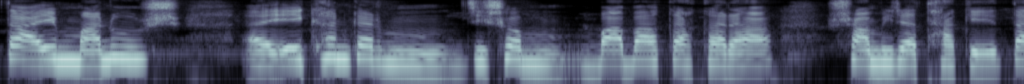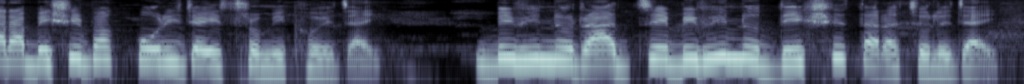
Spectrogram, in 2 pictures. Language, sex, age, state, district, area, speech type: Bengali, female, 30-45, West Bengal, Jalpaiguri, rural, spontaneous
